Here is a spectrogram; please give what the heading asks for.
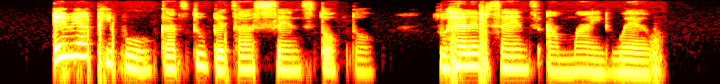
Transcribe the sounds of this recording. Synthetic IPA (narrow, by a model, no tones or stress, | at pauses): ɛɹiapʰipʰəlɡatdubɛtʰasɛ̃nstɔk̚tʰɔ | tʰuhɛlpsɛ̃nsãnmãɪ̃ndwɛl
